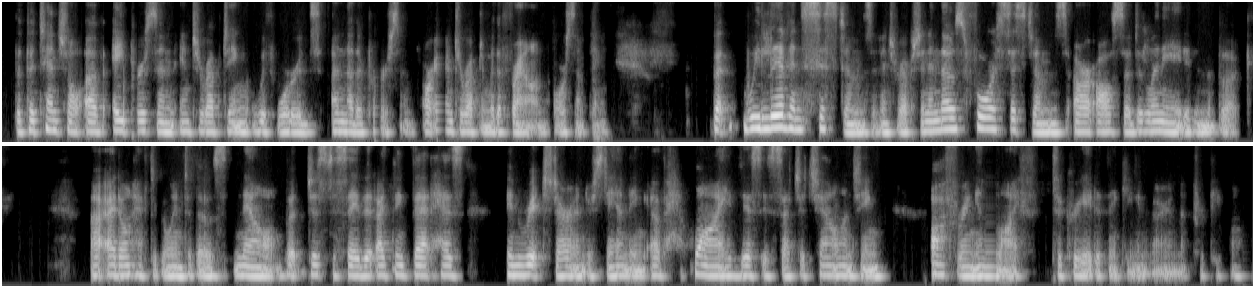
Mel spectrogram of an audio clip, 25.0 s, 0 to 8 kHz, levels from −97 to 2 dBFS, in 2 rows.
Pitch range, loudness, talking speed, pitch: 145-165 Hz, -24 LUFS, 170 wpm, 155 Hz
